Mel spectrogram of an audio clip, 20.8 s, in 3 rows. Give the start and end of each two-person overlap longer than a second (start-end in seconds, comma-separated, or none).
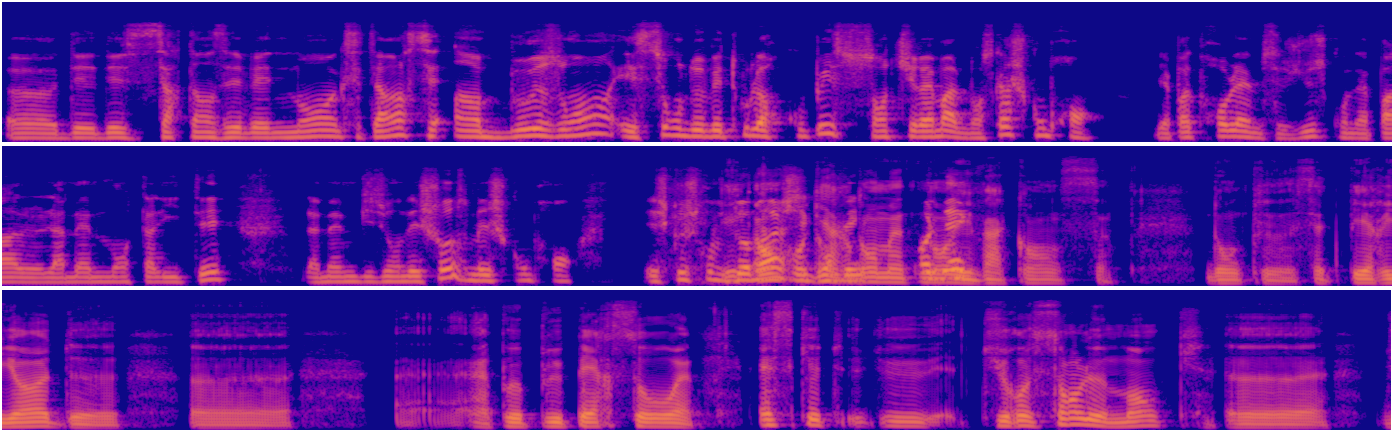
10.5-11.8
